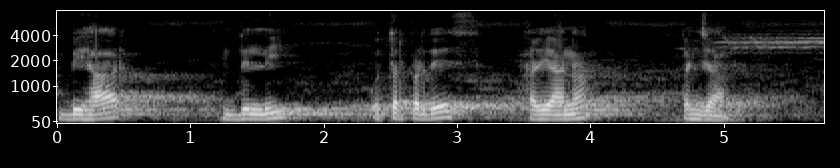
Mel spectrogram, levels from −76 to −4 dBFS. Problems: background sounds at intervals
